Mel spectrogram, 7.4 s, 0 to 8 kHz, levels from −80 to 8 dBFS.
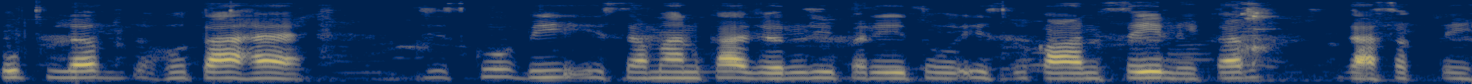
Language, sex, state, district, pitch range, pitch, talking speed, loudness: Hindi, female, Bihar, Kishanganj, 205-230 Hz, 215 Hz, 155 wpm, -16 LUFS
